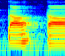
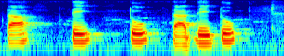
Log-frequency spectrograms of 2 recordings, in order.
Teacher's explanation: जुबान की नोक ऊपर के दो दांतों की जड़ में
